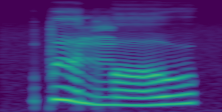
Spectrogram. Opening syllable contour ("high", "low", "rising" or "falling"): falling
